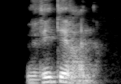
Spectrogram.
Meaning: female equivalent of vétéran
- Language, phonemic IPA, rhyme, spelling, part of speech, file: French, /ve.te.ʁan/, -an, vétérane, noun, LL-Q150 (fra)-vétérane.wav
